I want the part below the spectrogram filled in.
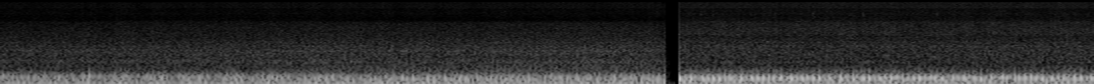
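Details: Small engine after carburetor cleaning and adjustment for idle and misfire problems: runs steadily with an even beat, no stumbles or pops; carburetion sounds properly set.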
